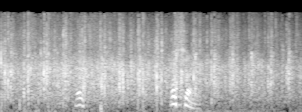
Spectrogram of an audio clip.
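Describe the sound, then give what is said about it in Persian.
Steady audience applause from many hands: a dense, continuous patter of claps that holds at an even, loud level throughout, with faint voices briefly audible underneath. “بزن اون دست قشنگه رو.”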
